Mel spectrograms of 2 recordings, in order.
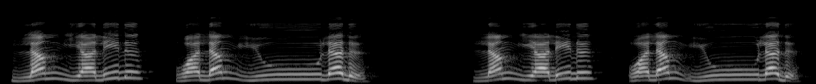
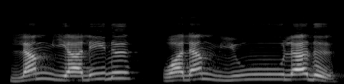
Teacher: اس پوری آیت میں صرف یا کو لمبا کرنا ہے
